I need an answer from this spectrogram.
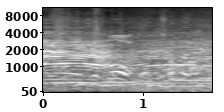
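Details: Sahiwal bull calves at a cattle market, 19 December 2024, bought by a Chittagong farmer: a brief, steady, harmonic-rich lowing fills the whole moment, with market murmur beneath.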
